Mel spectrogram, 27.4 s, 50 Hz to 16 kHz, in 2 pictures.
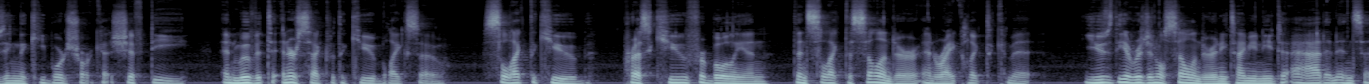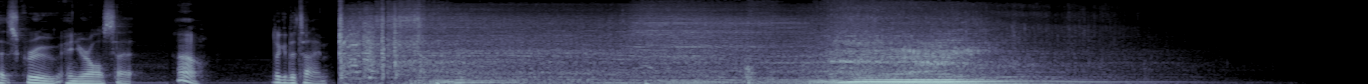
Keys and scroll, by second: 0.5 shift+d, 7.9 q.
